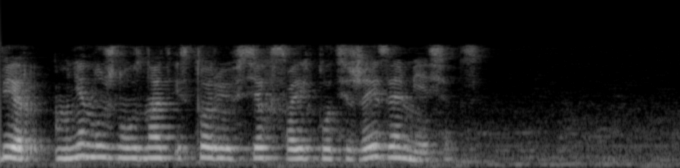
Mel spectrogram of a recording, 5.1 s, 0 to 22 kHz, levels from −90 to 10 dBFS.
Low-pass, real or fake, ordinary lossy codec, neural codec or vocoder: 7.2 kHz; real; MP3, 64 kbps; none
